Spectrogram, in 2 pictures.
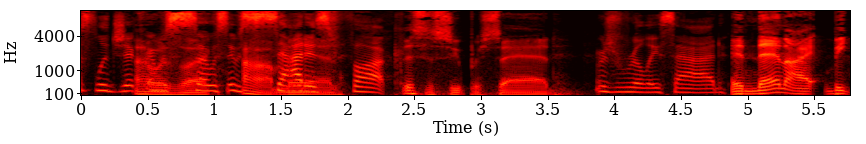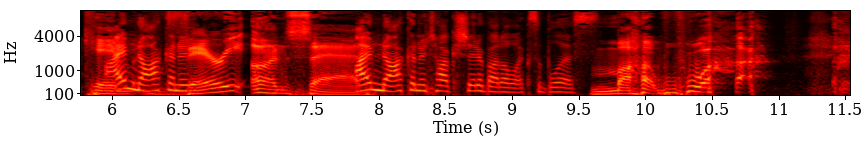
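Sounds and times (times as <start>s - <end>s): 
speech: 0.0s - 11.5s
person coughing: 10.4s - 11.5s.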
